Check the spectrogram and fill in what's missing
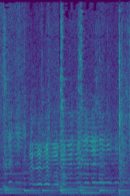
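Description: Young goats in a herd of about thirty bleat repeatedly in quick overlapping calls, close and loud, on a farm guarded by livestock protection dogs.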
